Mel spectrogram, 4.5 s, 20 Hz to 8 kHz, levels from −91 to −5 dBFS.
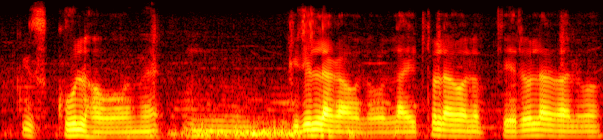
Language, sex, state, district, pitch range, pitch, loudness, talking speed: Bajjika, male, Bihar, Vaishali, 105-125 Hz, 115 Hz, -26 LUFS, 160 wpm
